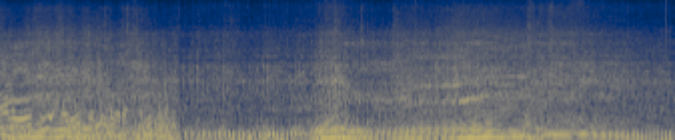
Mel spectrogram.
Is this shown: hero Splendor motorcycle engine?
yes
